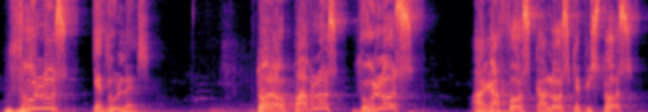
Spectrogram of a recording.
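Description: A man's voice: high-pitched, very animated, pauses often, pushed and bright. A man preaching a Sunday sermon, emphatic, asking rhetorical questions and drawing out key words.

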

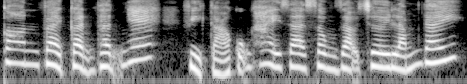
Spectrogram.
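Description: A woman's voice: sits high, expressive, unhurried, no room sound, voice pushed up. Woman reading a cautioning mother rabbit. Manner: warning, gentle.

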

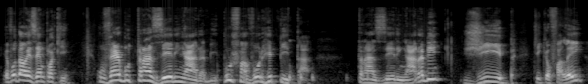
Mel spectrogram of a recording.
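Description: A man with a slightly high, husky voice teaches an online language lesson. His pitch leaps around as he coaxes students to repeat after him. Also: unhurried. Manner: animated, coaxing students to repeat aloud. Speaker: Arabic teacher.

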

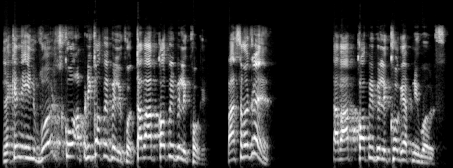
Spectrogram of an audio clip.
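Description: A man's voice: high voice, very animated, moderate pace, darkish tone. A male English vocabulary teacher, drilling words with students in a casual, encouraging coaching-class manner. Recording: dull lo-fi sound.

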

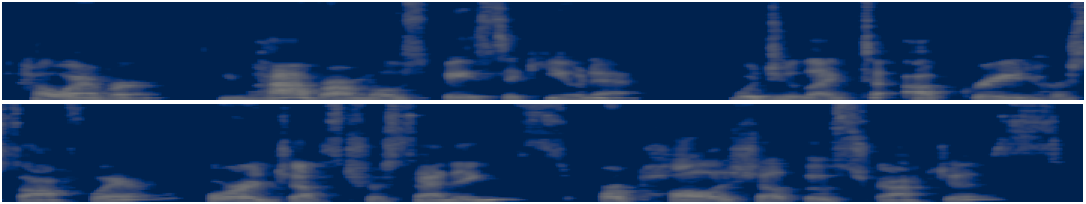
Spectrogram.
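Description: A woman's voice: mid-range voice, very animated, moderate pace, vocal fry, few pauses, a bit bright, breathy edge, exaggerated voice. A woman voicing a polite, businesslike saleswoman in a children's storybook read-aloud, with a courteous, salesy manner.

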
